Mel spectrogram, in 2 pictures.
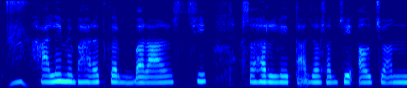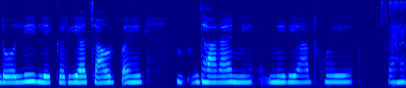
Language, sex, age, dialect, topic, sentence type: Chhattisgarhi, female, 18-24, Northern/Bhandar, agriculture, statement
